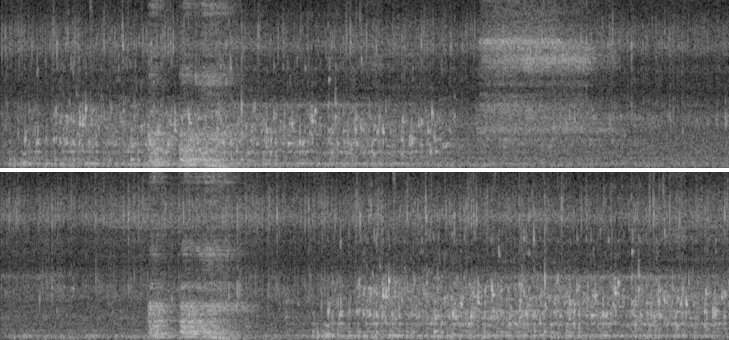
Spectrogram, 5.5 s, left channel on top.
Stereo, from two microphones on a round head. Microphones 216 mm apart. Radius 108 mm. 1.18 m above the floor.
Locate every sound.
1.1 s throat clearing: 65° left (ahead or behind), 4.5 m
